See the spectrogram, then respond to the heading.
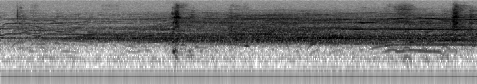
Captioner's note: graduands shouting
